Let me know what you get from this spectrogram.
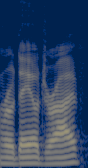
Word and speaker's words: Rodeo Drive: And then one of the chickens or goats got loose on Rodeo Drive. Is that in Beverly Hills? Did I say it right? I don't know. Is it? Okay, very good.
